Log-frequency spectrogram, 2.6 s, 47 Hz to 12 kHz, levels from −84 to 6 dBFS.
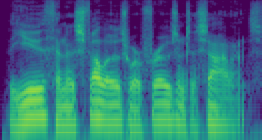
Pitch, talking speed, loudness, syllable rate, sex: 95 Hz, 205 wpm, -17 LUFS, 5.7 syllables/s, male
